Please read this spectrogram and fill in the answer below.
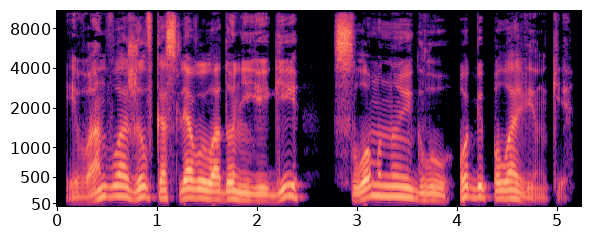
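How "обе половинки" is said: usual speaking voice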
